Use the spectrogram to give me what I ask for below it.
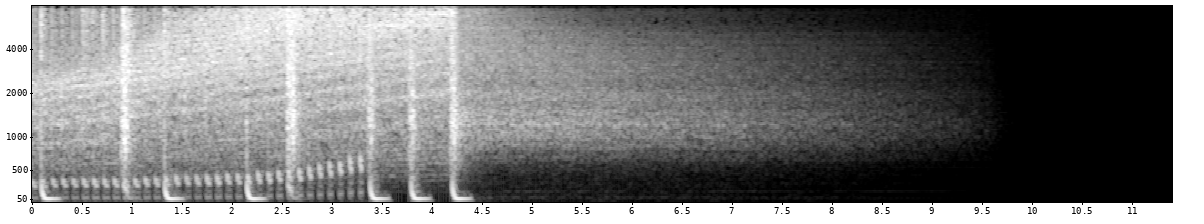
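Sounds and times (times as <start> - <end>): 
drums: 0.0 - 7.4.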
